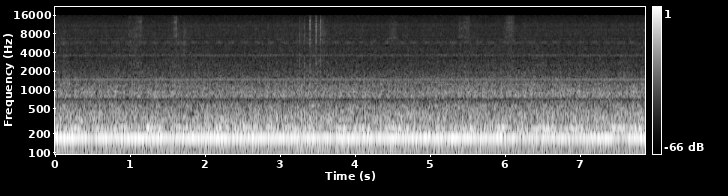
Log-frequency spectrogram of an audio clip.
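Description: A paintbrush dabs softly on cloth.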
